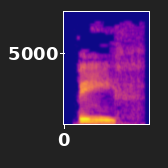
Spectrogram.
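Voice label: "Beef", English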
